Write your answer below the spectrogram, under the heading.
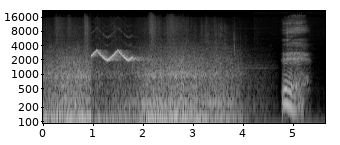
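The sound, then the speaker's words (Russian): A car's sound signal from an old passenger car: a warbling electronic tone near the start, then, after a quieter stretch, one short bright harmonic honk. “Табиот так разнервничался, что собрал все остатки энергии, мигнул фарами и подал звуковой сигнал.”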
